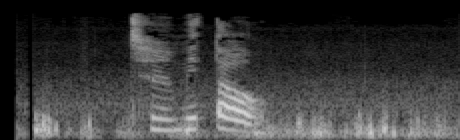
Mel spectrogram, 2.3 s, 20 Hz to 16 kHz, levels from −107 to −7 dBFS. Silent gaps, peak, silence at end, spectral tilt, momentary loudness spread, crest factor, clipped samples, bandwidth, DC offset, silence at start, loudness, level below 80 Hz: none; -16 dBFS; 0 s; -5 dB/octave; 14 LU; 18 dB; under 0.1%; 11.5 kHz; under 0.1%; 0.15 s; -34 LUFS; -70 dBFS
